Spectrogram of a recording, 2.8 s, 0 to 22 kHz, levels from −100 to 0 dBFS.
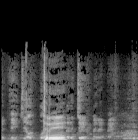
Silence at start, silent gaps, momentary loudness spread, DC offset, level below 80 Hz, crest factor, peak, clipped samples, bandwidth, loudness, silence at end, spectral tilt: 0 s; none; 26 LU; under 0.1%; -56 dBFS; 16 dB; -2 dBFS; under 0.1%; 15 kHz; -17 LUFS; 0 s; -4.5 dB/octave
